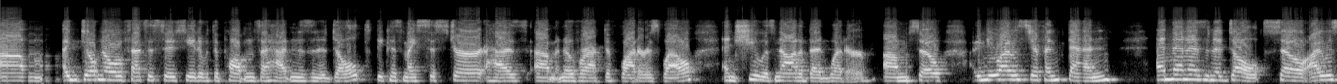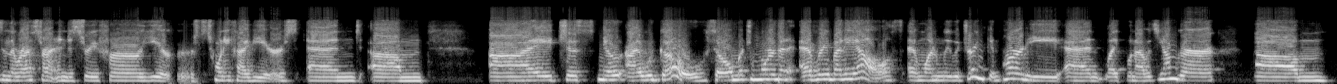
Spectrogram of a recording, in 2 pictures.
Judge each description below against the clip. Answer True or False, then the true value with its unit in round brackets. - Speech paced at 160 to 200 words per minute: True (190 wpm)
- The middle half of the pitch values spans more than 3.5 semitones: False (3.1 semitones)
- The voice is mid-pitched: True (180 Hz)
